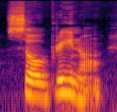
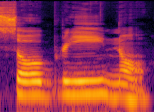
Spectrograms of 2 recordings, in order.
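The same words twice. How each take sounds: First: Said in the usual way. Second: "sobrino" slowly broken into so-bree-no; "sobrino" sounded out slowly for learners; syllable by syllable. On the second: Shown as a demonstration. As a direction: stretch each pure vowel in "sobrino". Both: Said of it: "pronouncing the vowels just like that".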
